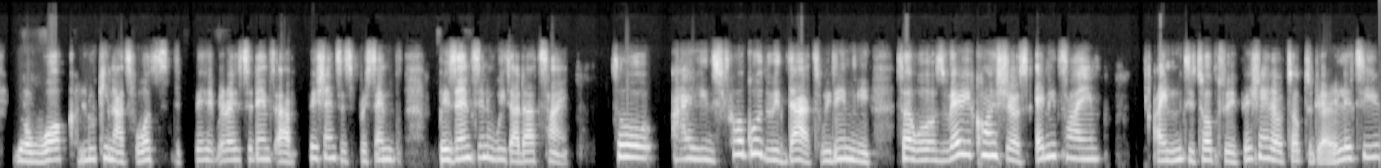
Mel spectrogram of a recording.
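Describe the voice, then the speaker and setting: A woman speaks at a moderate pace with a Nigerian accent. Her pitch sits fairly high, and the sound is dry and close with no echo. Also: ordinary pitch variation. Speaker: nurse. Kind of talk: interview.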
